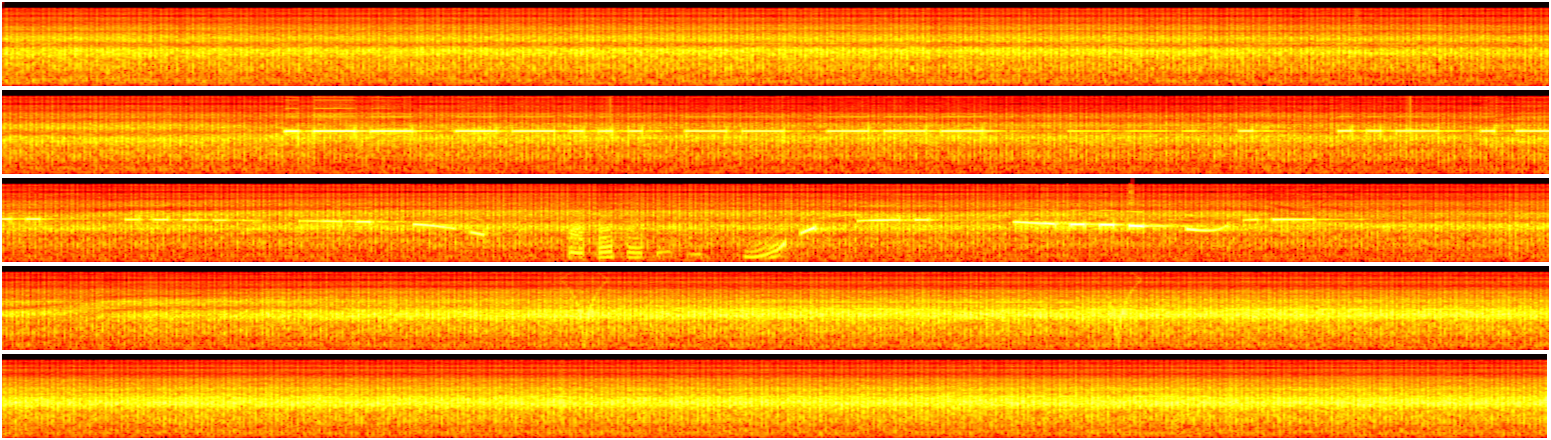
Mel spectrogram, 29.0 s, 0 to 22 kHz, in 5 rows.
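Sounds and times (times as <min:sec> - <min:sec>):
radio band noise hiss: 0:04.6 - 0:26.2
radio whistling tones sliding in pitch: 0:06.8 - 0:16.8.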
